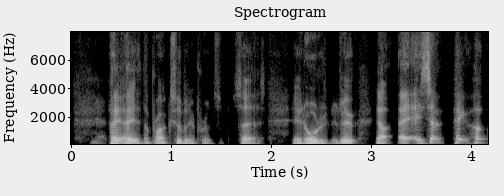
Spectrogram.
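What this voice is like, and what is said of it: Impression of John Maxwell. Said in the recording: “in my Maxwell voice ... that's pretty good”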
